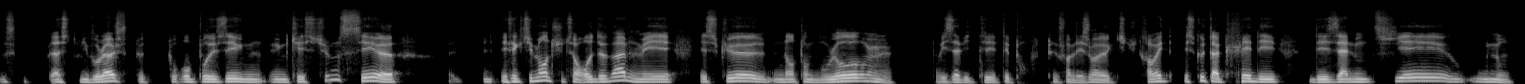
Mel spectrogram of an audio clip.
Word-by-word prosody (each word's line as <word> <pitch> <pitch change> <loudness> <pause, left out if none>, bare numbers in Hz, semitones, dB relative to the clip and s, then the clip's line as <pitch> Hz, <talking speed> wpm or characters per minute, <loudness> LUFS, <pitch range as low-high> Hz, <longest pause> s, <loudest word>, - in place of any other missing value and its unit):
je 115 +1 -11 0.4
à 110 - +2
ce - - -7
niveau-là, 120 +5 +5
je 140 - -5
peux 115 - -7 0.2
te - - -5
reposer 125 +1 +2
une 115 -2 +1
une 115 -1 -1
question, 195 - -4
c'est, 165 -4 0
heu, 120 -5 +7 0.6
e - - -20 0.3
ef 120 - -6
effectivement 140 - +1
tu 140 - -9
te - - -13
sens - - +1
redevable, 135 +9 +3
mais 120 -1 +1 0.3
est-ce 115 -2 -4
que, 145 -2 +3
heu, - - -3
dans 115 +1 -2
ton 115 +2 -4
boulot, 135 +8 +4
heu, 115 -11 -3 0.4
vis-à-vis 105 0 -3
de 95 - -18
tes 110 0 -3
tes - - -6
pr - - -18 0.3
enfin 105 +3 -6
les 95 -2 -4
gens 115 +4 -3
avec 105 -3 -1
qui - - -11
tu - - -21
travailles, 135 +4 0 0.2
est-ce 135 - -5
que 175 - 0
tu - - +3
as - - +6
créé 140 +3 0
des 120 -2 +2 0.3
des 115 0 +1
amitiés 155 +6 +1
ou 125 0 -6
ou 125 -2 -2
non? 110 -4 -1
120 Hz, 200 wpm, -23 LUFS, 115-140 Hz, 0.6 s, heu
